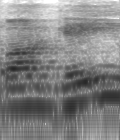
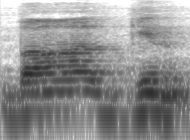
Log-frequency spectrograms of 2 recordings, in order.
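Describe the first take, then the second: First: The second syllable sounds like 'gain'. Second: The second syllable sounds like 'gin'. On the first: The speaker calls it wrong. "ಬಾರ್ಗೈನ್ ಅಂತ ಅನ್ಕೊಂಡಿದ್ದಾರೆ ತುಂಬಾ ಜನ" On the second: The speaker calls it right. "Correct pronunciation ಬಂದು ಬಾರ್ಗಿನ್"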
